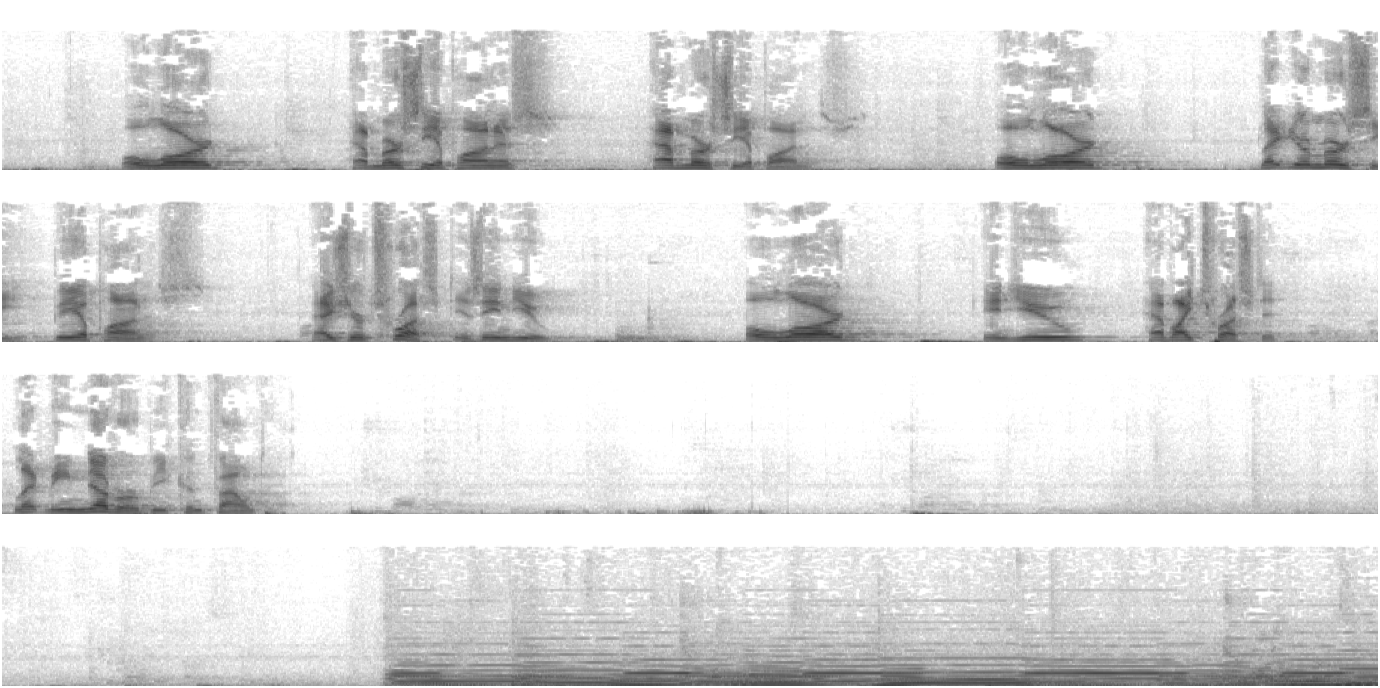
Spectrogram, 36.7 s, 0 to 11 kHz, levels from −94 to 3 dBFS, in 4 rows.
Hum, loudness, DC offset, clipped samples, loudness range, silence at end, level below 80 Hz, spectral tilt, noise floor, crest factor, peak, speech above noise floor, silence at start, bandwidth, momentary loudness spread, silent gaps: none; -28 LUFS; under 0.1%; under 0.1%; 6 LU; 0 s; -46 dBFS; -5.5 dB/octave; -65 dBFS; 22 dB; -8 dBFS; 39 dB; 0 s; 9.6 kHz; 22 LU; none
